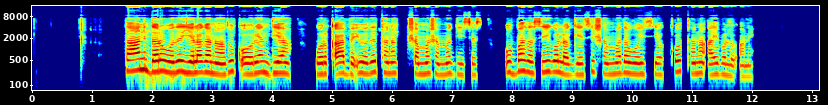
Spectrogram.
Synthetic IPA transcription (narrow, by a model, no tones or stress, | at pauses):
t̪aːnɪd̪ɐɾɔwɔd̪ɛjɛlɐɡɐnaːt̪ʊkʼoːɾɪjɐnd̪ɪja | wɔɾkʼːaːbɛʔɪjoːd̪ɛt̪ɐnɐ | ʃɐmːɐʃɐmːɐɡiːsːeːs | ʔʊbːɐt̪ɐsiːkʼɔlɐɡːe̞ːsːɪʃɐmːɐd̪ɐwɔjsːɪjɐkʰːɔt̪ʰɐnɐʔɐjbɐlɔʔɐnɛ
